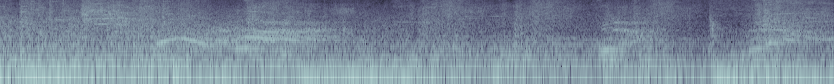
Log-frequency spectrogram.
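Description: A sword slashes and clangs against a creature.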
